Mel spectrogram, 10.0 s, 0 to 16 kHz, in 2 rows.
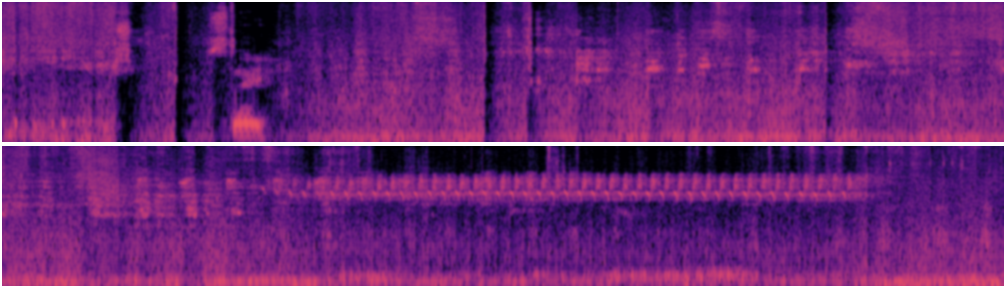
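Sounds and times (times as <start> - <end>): songbird trilling: 5.9 - 9.4.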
